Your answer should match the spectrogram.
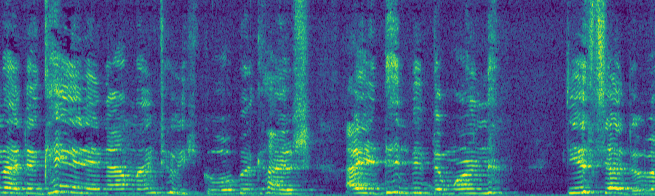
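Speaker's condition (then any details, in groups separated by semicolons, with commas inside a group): Cerebral palsy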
